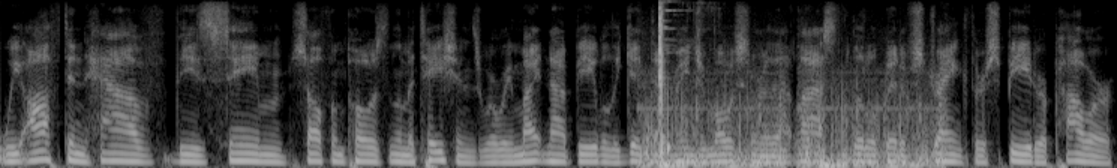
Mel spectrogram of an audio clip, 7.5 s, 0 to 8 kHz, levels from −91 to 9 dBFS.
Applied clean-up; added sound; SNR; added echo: none; Wind + Shatter; -2 dB; none.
